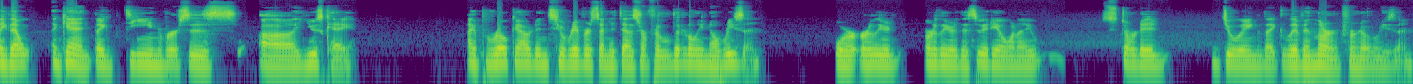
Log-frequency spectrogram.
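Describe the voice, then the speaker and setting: Speaking at a moderate pace with long, frequent pauses, a man with fairly high pitch keeps a monotone, flat intonation in a dry, close sound with no echo. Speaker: wrestling series creator and commentator. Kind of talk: casual off-the-cuff monologue. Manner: halting, self-interrupting.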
